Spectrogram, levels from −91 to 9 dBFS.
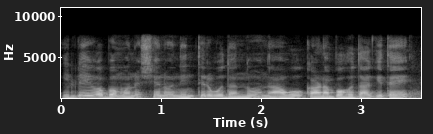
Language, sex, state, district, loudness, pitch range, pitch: Kannada, male, Karnataka, Bangalore, -15 LUFS, 145-175 Hz, 160 Hz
